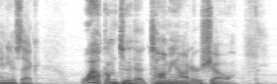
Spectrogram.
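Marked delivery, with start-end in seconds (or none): 1.0-3.0 mock irritated, sour, angry, mad tone. Retelling how George walked through the dressing room all mad: imitating George's angry greeting. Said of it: "walked through all mad".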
